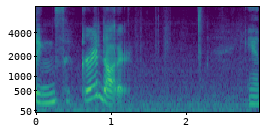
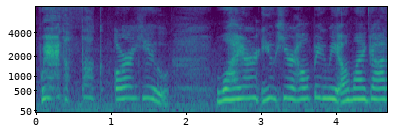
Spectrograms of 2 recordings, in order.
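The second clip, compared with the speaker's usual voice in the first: freaking out; 5 semitones higher, 4 dB quieter than usual. Retold or imitated. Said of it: "I freaked out during the party".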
